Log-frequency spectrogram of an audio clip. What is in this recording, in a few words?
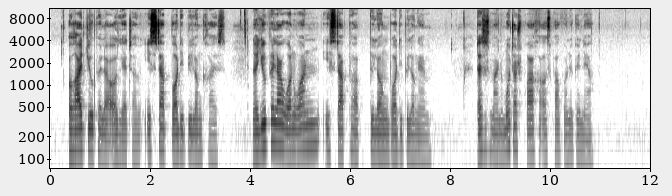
Tok Pisin; Wir möchten eine Gemeinschaft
